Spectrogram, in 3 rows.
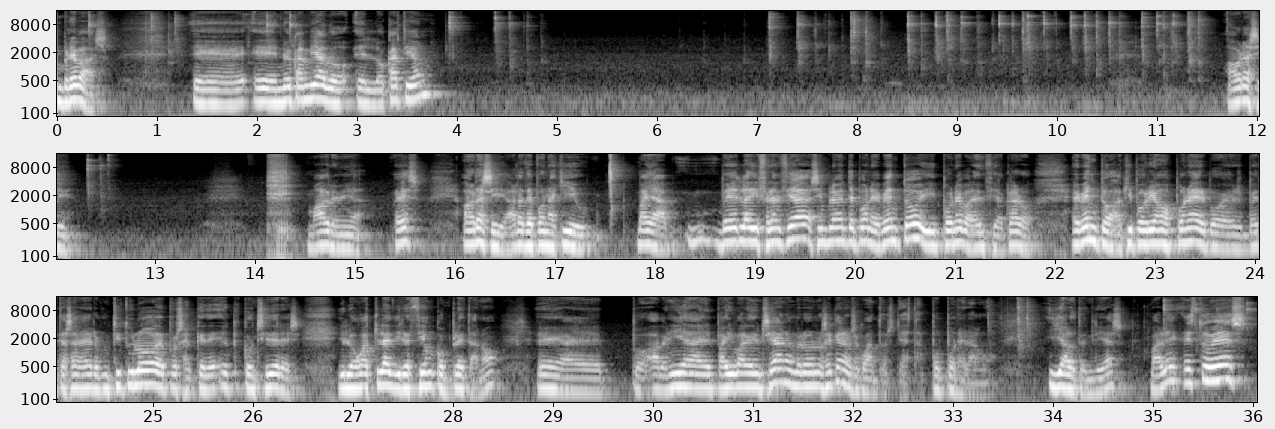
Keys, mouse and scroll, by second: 0.3 k, 1.1 ctrl+u, 2.0-3.3 typing, 4.3 /, 7.4-11.5 typing, 12.2 F5, 14.6-15.2 scroll down 1, 19.9 click, 20.7 click, 33.6 Return, 34.6 click, 35.4 super+1, 35.9 super+2.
